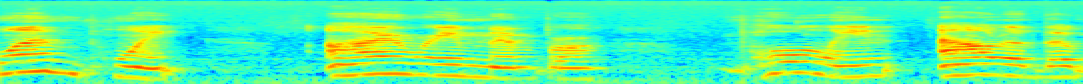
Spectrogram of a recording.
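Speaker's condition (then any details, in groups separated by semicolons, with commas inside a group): ALS; hand onset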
